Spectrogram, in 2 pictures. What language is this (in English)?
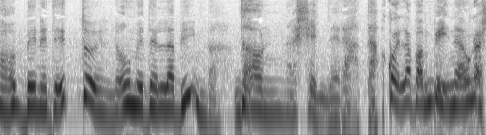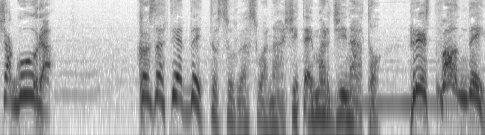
Italian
